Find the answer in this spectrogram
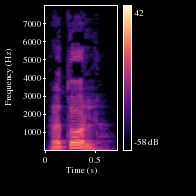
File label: "ratol", netwar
